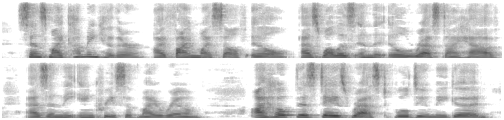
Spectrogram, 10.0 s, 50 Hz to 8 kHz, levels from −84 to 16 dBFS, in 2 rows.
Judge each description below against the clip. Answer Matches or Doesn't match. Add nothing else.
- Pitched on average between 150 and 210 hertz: Matches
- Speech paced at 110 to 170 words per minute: Doesn't match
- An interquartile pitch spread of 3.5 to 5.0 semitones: Doesn't match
